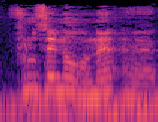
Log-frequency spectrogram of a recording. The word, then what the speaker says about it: Frosinone: Frosinone, o meglio Frusenone, come si pronuncia nella loro lingua, nel loro idioma,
